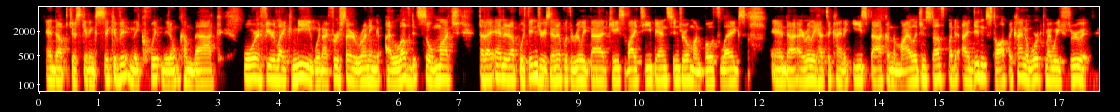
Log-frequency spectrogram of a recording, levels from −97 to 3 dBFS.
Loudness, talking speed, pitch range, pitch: -21 LUFS, 265 wpm, 120-140 Hz, 130 Hz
